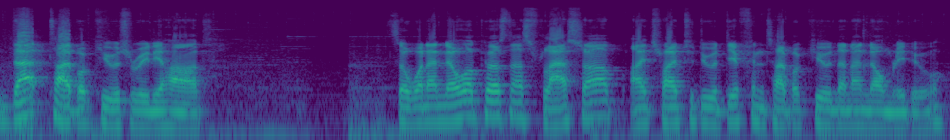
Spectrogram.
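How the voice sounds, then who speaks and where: Bright-voiced Danish man streaming a game. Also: lowish voice, fairly quick. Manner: casual, swears, answers chat between plays. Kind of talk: casual gameplay commentary.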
